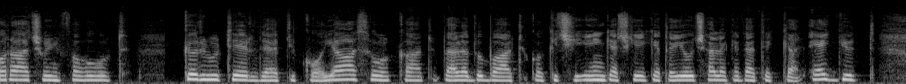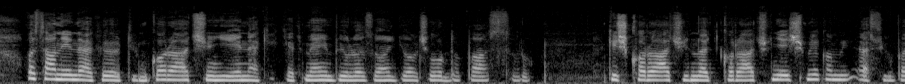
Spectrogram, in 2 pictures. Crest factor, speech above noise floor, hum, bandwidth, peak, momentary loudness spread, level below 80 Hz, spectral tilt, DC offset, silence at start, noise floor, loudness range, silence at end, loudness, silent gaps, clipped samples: 16 dB; 27 dB; none; 15.5 kHz; -6 dBFS; 9 LU; -50 dBFS; -5.5 dB/octave; under 0.1%; 0 s; -47 dBFS; 3 LU; 0 s; -20 LUFS; none; under 0.1%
